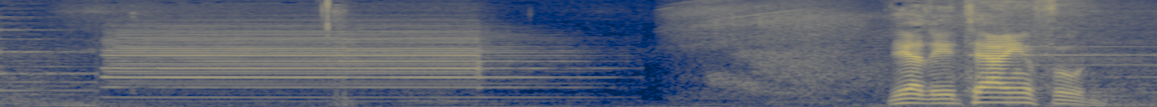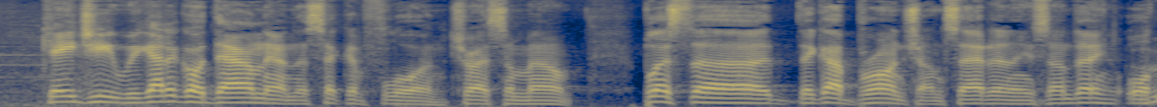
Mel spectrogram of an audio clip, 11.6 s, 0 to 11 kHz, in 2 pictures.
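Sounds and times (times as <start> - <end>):
loud steady electronic buzzer blaring: 0.5 - 3.2
speech: 4.4 - 11.5.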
